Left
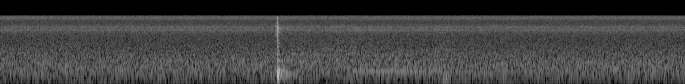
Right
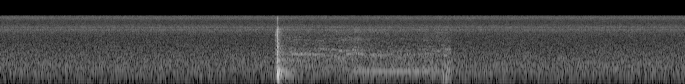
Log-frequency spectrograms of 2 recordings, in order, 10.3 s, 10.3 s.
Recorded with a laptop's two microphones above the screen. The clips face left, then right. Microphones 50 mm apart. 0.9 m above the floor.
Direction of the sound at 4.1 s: 40° right (ahead or behind).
